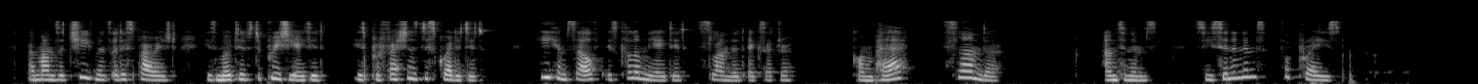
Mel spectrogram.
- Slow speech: Yes, slow, 95 wpm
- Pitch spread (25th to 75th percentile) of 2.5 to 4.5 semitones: Yes, average, 4.0 semitones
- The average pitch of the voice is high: Yes, high, 215 Hz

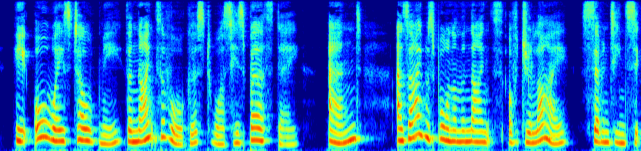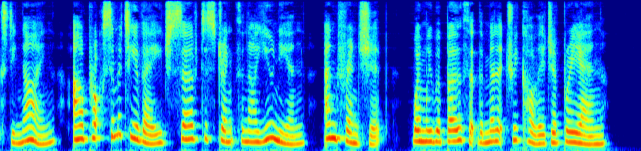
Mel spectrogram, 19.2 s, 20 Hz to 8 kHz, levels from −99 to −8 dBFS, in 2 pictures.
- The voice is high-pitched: Yes, high, 215 Hz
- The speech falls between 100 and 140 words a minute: Yes, slow, 135 wpm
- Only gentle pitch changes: No, average, 4.5 semitones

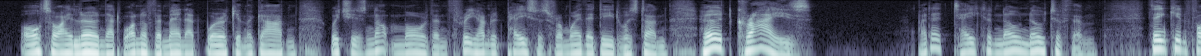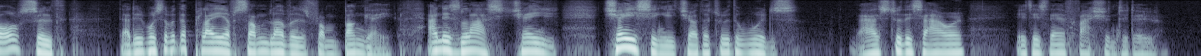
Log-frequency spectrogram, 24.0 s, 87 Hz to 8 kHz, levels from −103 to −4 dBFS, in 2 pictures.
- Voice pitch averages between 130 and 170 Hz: No, low, 110 Hz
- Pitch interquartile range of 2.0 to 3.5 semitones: No, average, 3.9 semitones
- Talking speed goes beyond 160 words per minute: Yes, average, 170 wpm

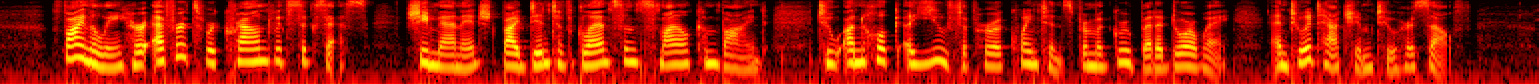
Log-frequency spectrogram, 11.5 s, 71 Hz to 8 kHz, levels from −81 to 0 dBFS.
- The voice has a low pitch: No, high, 220 Hz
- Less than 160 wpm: No, average, 180 wpm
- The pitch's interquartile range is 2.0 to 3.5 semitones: No, average, 4.3 semitones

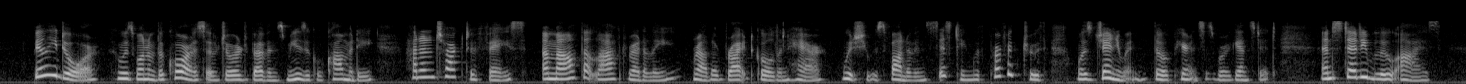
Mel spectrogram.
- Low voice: No, high, 225 Hz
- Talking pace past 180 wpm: Yes, average, 190 wpm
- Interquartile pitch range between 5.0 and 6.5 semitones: No, average, 3.8 semitones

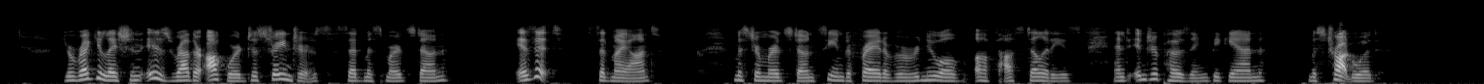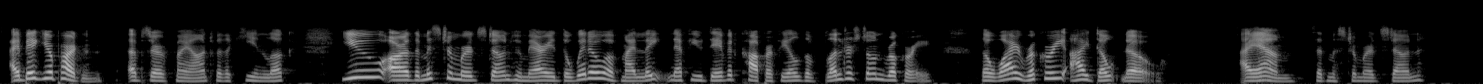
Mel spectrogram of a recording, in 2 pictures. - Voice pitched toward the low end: No, medium, 180 Hz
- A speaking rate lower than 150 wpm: Yes, average, 140 wpm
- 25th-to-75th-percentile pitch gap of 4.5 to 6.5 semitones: No, average, 3.7 semitones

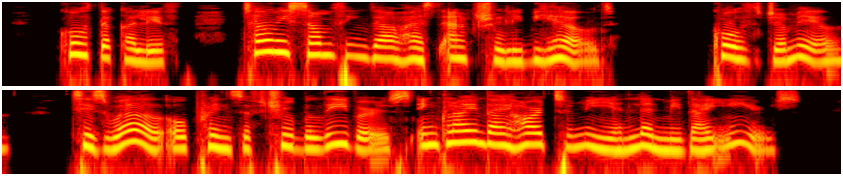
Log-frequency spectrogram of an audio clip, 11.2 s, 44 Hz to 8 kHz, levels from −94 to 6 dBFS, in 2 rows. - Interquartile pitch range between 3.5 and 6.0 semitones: Yes, average, 4.8 semitones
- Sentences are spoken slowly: No, average, 155 wpm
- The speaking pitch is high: Yes, high, 235 Hz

